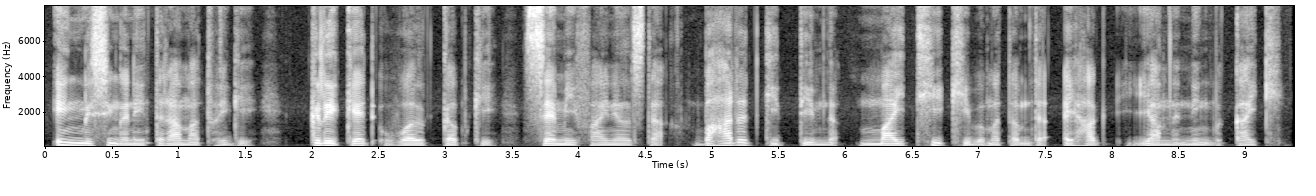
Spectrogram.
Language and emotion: Manipuri, sad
